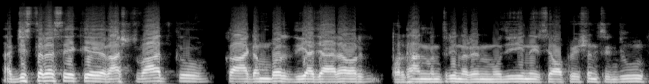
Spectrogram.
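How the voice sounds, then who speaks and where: Halting Hindi-speaking male commentator, dry sound. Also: mid-range voice, level tone, a little mellow, clear, resonant tone, no echo. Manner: measured, halting, many restarts and fillers. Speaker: political commentator. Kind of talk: spoken opinion commentary.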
